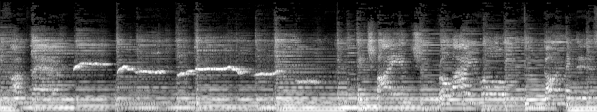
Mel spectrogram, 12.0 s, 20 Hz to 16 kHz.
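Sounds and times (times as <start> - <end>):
strummed acoustic guitar: 0.0 - 11.9
whistled melody: 1.4 - 6.6.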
